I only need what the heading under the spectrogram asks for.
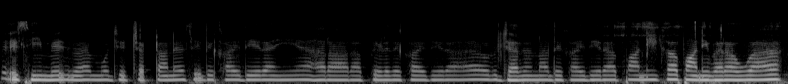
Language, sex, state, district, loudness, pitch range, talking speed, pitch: Hindi, female, Uttar Pradesh, Deoria, -29 LUFS, 205-210 Hz, 230 wpm, 210 Hz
